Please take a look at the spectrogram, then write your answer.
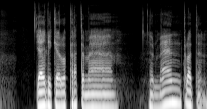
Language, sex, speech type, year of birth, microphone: Norwegian, male, spontaneous, 1986, Shure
